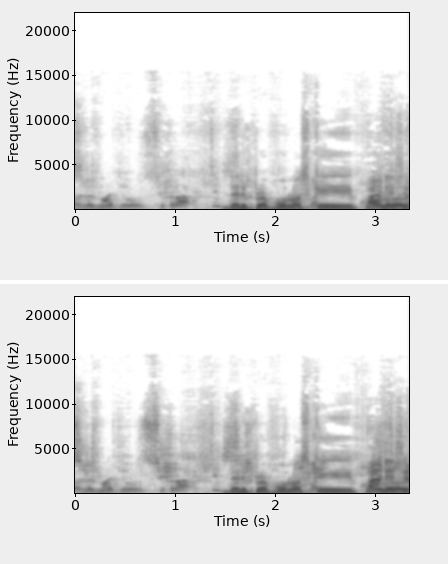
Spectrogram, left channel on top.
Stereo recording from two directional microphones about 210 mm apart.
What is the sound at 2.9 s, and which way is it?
Speech, 50° left (ahead or behind).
